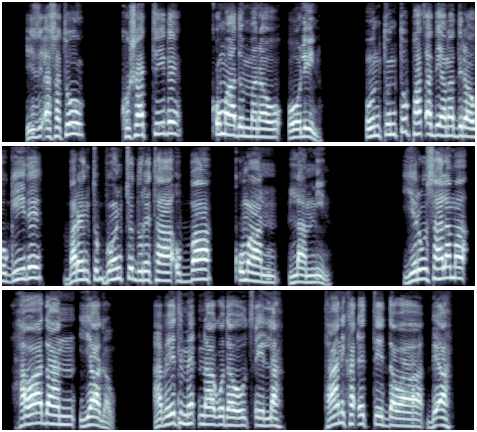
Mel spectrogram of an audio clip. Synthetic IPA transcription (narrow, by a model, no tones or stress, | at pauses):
ʔɪzɪɐs̬ɐt̪uː | kʊʃɐt̪ːiːd̪ɛ | kʼʊmaːd̪ɛmːɐnɐwoːliːn | ʔʊnt̪ːʊnt̪ːʊpɐt͡sʼɐd̪ɪjɐnɐd̪ɪɾɐwɡiːd̪ɛ | bɐɾɛnt̪ːʊbɔnt͡ʃːɔd̪ʊɾɛt̪aːʔʊbːaː | kʼʊmaːn | laːmːiːn | jɛɾʊsaːlɐmɐ | hɐwaːd̪aːnjaːɡɐ̰w | ʔɐbe̞ːt̪mɛɗnaːɡɔd̪ɐwt͡sʼeːlːɐ | t̪aːnɪkɐɗɛt̪ːe̞ːd̪ːɐwaːbɛʔɐ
